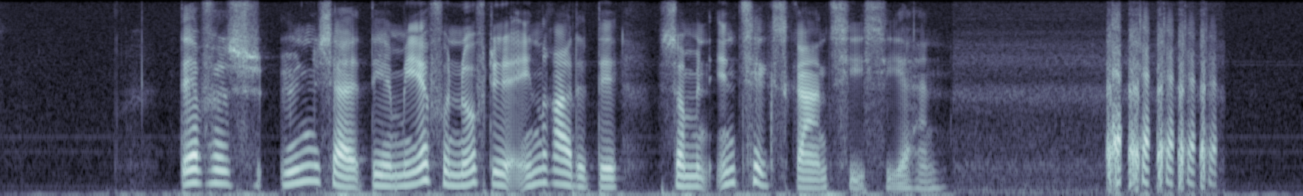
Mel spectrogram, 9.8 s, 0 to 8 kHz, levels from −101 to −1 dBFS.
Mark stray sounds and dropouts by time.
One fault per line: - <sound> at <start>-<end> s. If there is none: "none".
- laugh at 8.3-9.1 s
